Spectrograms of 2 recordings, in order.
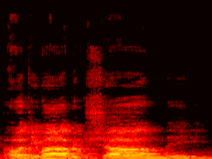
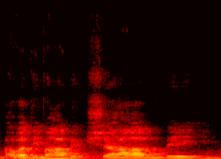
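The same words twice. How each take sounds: First: Shouted, higher call for alms; angry monk yelling for alms; louder voice. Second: Calling out for alms at the door, a bit louder; mock monk's call for alms; monk asking alms. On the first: Retold or imitated. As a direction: bellow the alms request at the house. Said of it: "this time in a louder voice". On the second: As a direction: chant the alms request to the house. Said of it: "He said".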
